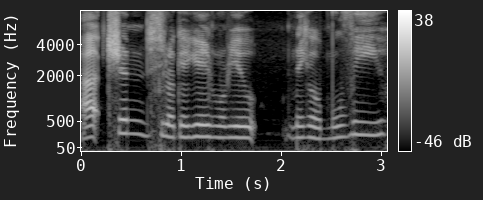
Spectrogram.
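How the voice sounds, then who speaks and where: Speaking at a very slow pace, a woman has a dark, mellow tone, a medium pitch and fairly even intonation. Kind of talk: casual gaming commentary. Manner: hesitant, casual.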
